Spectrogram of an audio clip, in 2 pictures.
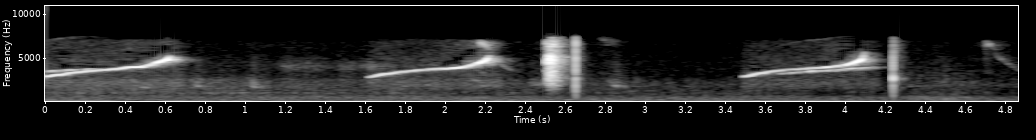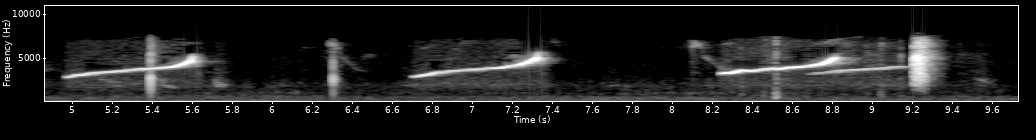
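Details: Long-tailed shrike giving a varied song of thin, high, upward-slurred whistles about every second, mixed with sharp clicking ticks, against a constant low hum.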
